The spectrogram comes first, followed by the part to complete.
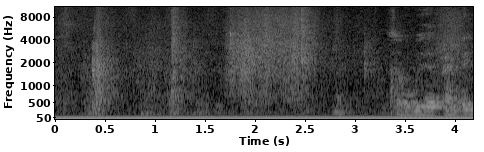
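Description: Paper rustling and short dry clicks as the pages of a small paperback are leafed through by hand, with a denser stretch of rustle about two seconds in.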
